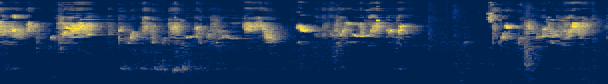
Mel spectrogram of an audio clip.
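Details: Excited Sura delivering bursts of high, scratchy twittering song broken by short pauses, with quick chirps and trilled phrases recurring about every second.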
